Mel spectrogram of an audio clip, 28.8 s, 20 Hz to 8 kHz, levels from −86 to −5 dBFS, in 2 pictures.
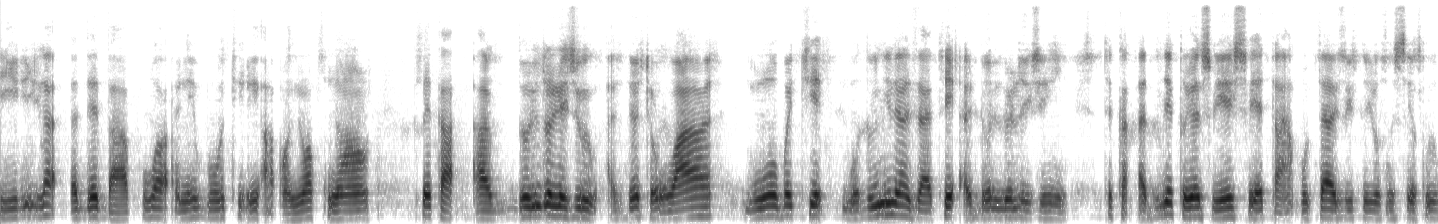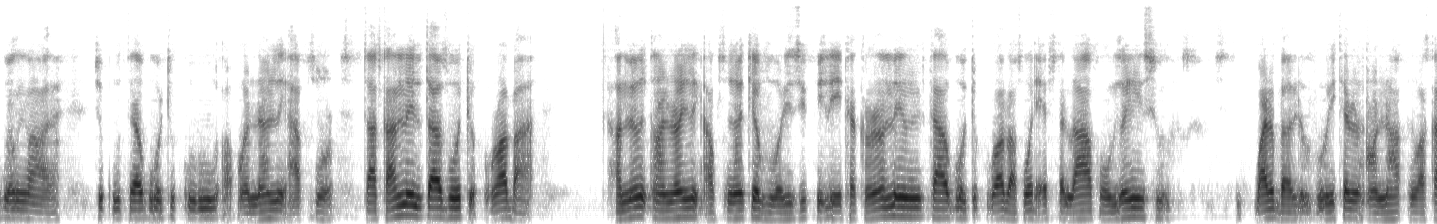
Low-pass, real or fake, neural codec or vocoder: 7.2 kHz; fake; codec, 16 kHz, 1 kbps, FunCodec, trained on LibriTTS, 50 frames a second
